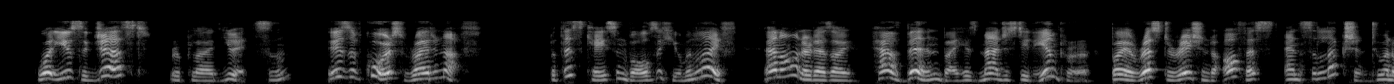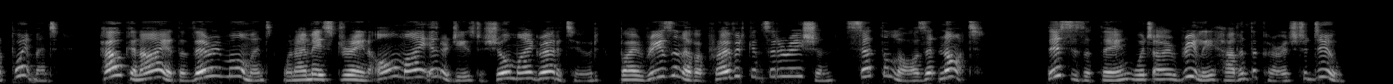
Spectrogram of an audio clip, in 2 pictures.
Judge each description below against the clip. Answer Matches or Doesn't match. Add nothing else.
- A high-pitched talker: Matches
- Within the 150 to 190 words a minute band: Matches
